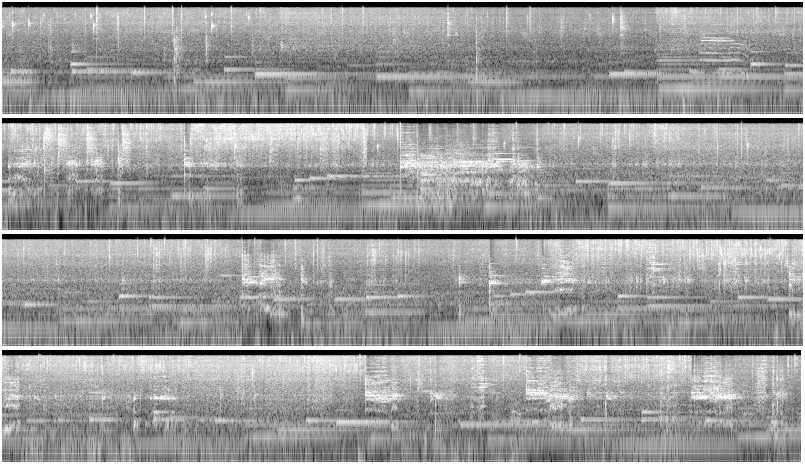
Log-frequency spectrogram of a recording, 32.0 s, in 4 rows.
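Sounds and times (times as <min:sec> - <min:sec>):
patties sizzling in oil: 0:00.0 - 0:32.0
soft background music: 0:00.0 - 0:32.0
metal spatula scraping a wok: 0:08.1 - 0:13.4, 0:27.2 - 0:31.9.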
